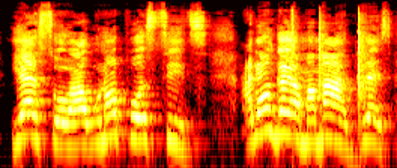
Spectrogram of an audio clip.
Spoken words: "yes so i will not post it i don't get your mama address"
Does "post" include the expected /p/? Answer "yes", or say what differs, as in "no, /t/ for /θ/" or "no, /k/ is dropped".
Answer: yes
